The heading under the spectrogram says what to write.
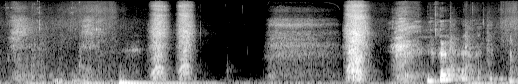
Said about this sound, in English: Some ASMR nose sniffing.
